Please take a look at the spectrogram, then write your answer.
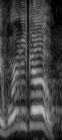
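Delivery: high, loud, laughing mock bewilderment; puzzled wife. Retelling his wife's confusion at the kneeling waiter, high and laughing. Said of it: "and she goes".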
